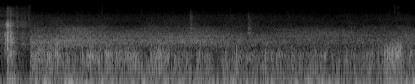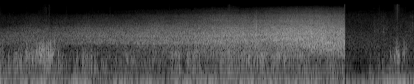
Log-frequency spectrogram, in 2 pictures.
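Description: Honda Odyssey minivan approaching along the road, its tyre and road noise building steadily louder as it nears, then cutting off abruptly near the end. A single sharp knock comes at the very start.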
